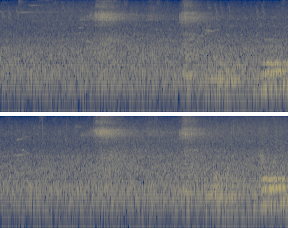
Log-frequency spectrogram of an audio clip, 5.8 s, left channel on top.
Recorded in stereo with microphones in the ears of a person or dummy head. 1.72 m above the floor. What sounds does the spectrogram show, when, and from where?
1.5 s chewing: 10° left (ahead or behind), 4.5 m
4.1 s a man speaking: 55° right (ahead or behind), 4 m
